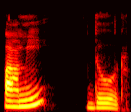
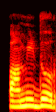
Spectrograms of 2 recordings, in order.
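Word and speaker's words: помидор: ডাকা হয় পামি দোর। পামিদোর মানে হল টমেটো।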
